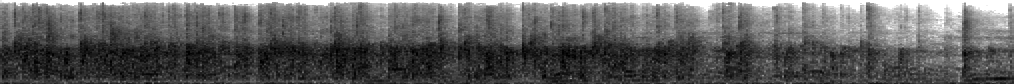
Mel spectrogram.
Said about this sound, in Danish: Det er alt for galt, når I klapper.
